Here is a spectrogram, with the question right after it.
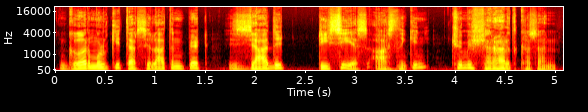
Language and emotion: Kashmiri, angry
